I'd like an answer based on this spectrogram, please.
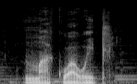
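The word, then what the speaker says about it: macuahuitl: You are looking at Julian's pronunciation guide where we look at how to pronounce Muawit. Muawit is how it is said. It's easy.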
